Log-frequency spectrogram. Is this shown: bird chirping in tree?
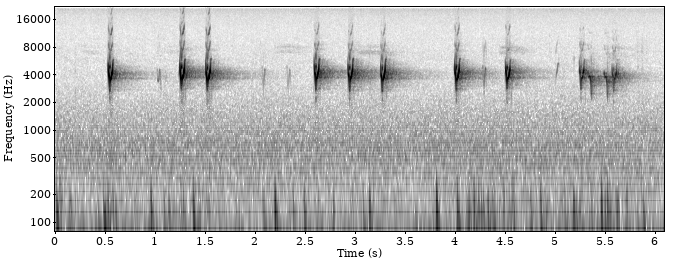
yes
